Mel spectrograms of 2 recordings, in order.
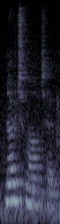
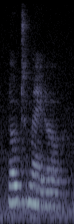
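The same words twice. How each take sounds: First: It is said in a non-American accent. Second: It is said in an American accent. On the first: The speaker reveals she is from elsewhere. "it's very hard for me to adopt another accent" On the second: The speaker hides where she is from. "she adopts an American accent"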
